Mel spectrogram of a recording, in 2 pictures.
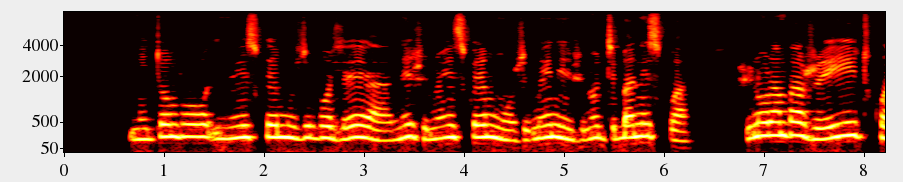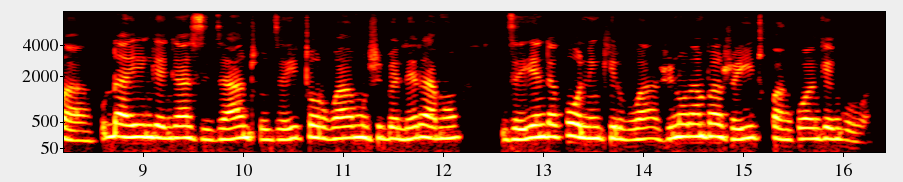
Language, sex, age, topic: Ndau, female, 25-35, health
